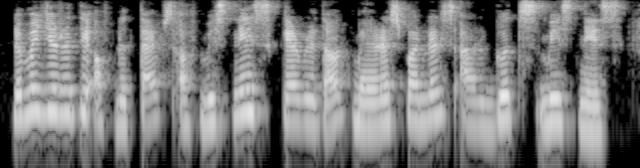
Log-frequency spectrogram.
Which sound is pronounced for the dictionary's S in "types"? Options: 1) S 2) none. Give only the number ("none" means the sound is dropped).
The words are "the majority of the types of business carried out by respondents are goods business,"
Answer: 1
